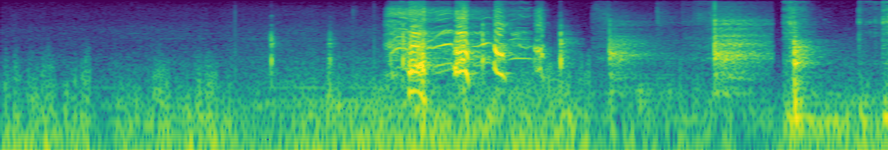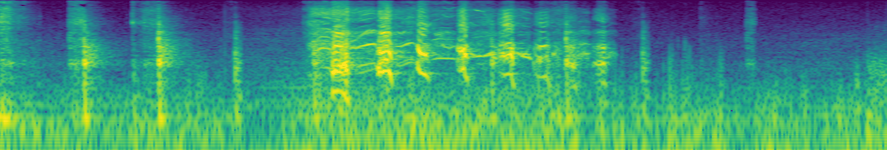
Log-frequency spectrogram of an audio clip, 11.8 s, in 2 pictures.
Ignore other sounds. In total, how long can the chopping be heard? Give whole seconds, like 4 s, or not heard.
9 s.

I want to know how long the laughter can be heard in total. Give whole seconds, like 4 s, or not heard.
3 s.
